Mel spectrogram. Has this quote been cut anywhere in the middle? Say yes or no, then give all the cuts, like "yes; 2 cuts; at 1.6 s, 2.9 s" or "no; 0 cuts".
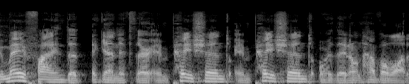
yes; 1 cut; at 2.3 s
